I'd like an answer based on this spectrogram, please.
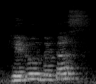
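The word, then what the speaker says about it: Herodotus: तो इतिहास के जनक हेरोडोटस या हीरोडोटस, दोनों सेम नाम है, लेकिन कहने का मतलब उच्चारण का एक कहना।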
